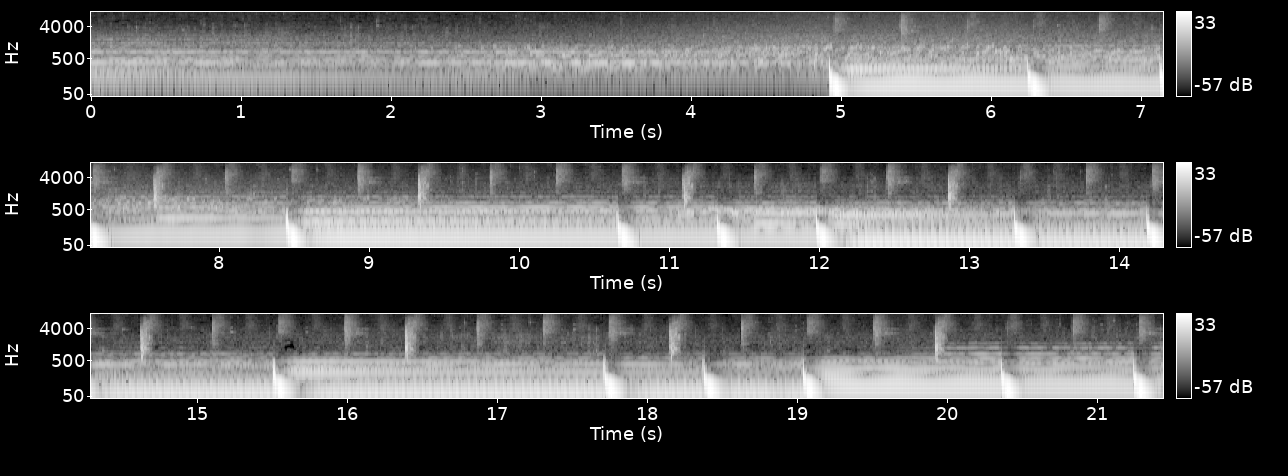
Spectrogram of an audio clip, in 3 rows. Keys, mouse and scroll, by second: 0.5 click, 1.5 click, 2.2 shift+d, 3.6 ctrl+middle click, 4.6-7.7 drag, 8.0 click, 8.4-11.0 middle drag, 11.0 space, 11.4-12.2 scroll down 11, 12.2-16.0 middle drag, 16.0 click, 19.6 click, 21.0 drag.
